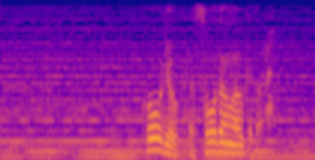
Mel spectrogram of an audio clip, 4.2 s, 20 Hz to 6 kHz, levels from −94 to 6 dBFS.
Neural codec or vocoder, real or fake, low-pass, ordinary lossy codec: none; real; 5.4 kHz; none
